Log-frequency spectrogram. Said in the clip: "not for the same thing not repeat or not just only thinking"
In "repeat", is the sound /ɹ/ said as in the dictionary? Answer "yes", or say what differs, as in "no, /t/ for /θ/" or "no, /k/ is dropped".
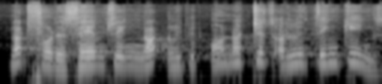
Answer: no, /l/ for /ɹ/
